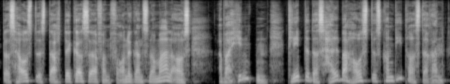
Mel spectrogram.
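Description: A man narrating a children's audio story in a lively storytelling manner. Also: on the low side, measured pace, slightly rough, no room sound, clean studio sound.

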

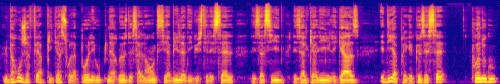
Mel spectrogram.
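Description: A man narrates a classic novel in a measured, steady reading. His voice sits low and husky with a dark, mellow tone. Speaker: audiobook narrator. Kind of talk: literary audiobook narration.

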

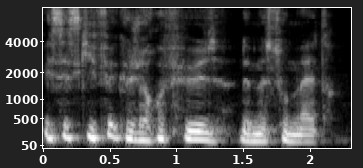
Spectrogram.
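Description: A man's voice: mid-range voice, a little fast, warm tone, breathy edge, natural voice. A man voicing a proud, fiery young woman who defies her husband, speaking with heated defiance. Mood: defiant.

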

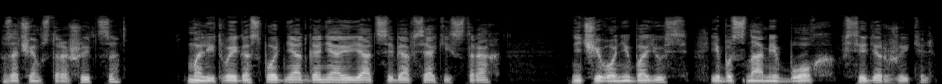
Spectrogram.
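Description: A man's voice: deep voice, fairly even intonation, a little slow, dry recording. Man voicing a timid, meek young prince. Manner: soft, pleading, deferential.

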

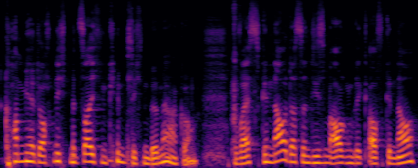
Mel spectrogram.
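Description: Ein Mann leiht einem predigenden, singenden humanoiden Roboter die Stimme, der belehrend und pompös spricht. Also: male voice, a little high, fairly quick, warm tone. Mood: preachy. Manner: lecturing, pompous. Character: preachy singing male humanoid robot.

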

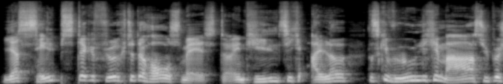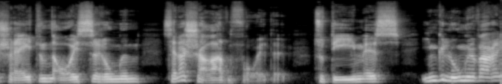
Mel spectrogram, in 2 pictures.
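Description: A man narrating a literary audiobook in a measured, expressive way. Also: on the high side.

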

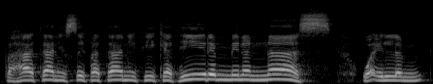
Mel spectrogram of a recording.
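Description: A man's voice: sits high, steady tone, moderate pace, mellow. A man giving a religious television talk in formal standard Arabic, addressing viewers directly in a rhetorical way. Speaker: TV religious programme host and preacher.

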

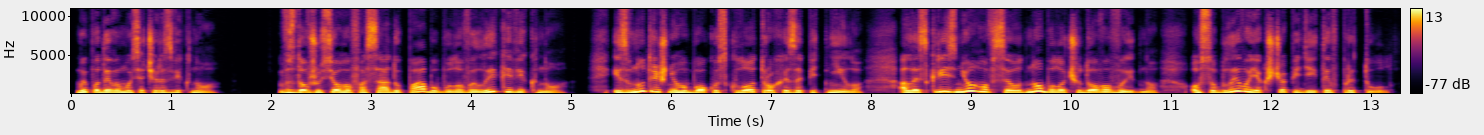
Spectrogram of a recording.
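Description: A woman reading a story aloud in the first person, with lively, expressive narration into a close mic. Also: medium pitch, brisk, no echo. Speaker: audiobook reader.

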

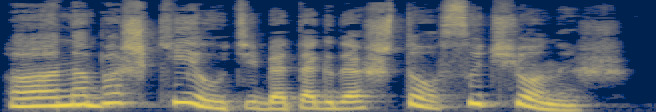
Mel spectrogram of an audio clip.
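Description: A woman's voice: mid-range voice, sing-song, dark tone, husky, pitched above the performer's own voice. A woman doing a cold, menacing tough guy. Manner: slow, cold, threatening. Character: tough young man, menacing, blunt and coarse.

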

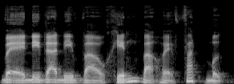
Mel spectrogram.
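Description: A man with a deep, low voice reads a dramatic story aloud. His delivery is steady and even, in the manner of scripted narration. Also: normal speed.

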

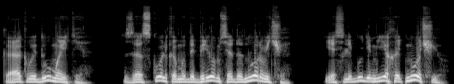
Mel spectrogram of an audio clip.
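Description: A man's voice: mid-range voice, sing-song, brisk, mellow, no echo. A man reading an audiobook voices a tough, curt male getaway driver in close to his own voice. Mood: stern. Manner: curt, gruff.

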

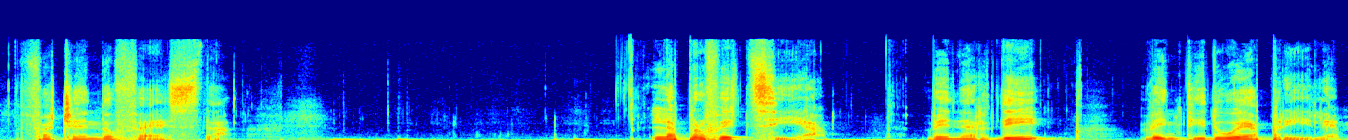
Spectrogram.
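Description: A woman reading a novel aloud in an expressive, measured storytelling manner. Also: medium pitch. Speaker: reader.

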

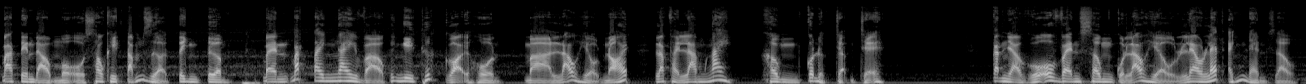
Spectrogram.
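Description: A man's voice: mid-range voice, big pitch swings, moderate pace, fairly bright tone, no echo. A man narrating a horror story in a vivid, dramatic style.

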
